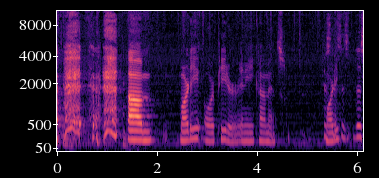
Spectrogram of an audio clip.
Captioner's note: laugh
